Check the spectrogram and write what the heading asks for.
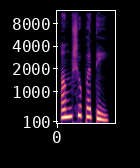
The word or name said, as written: ಅಂಶಪತಿ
